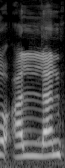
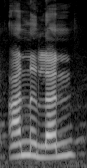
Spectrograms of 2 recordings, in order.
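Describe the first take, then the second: First: The n merges into a doubled l sound. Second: The n is pronounced clearly before the l. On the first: The speaker calls it right. "इस लफ्ज़ को अल्लन पढ़ेंगे" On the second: The speaker calls it wrong. "अनलन नहीं पढ़ेंगे"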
